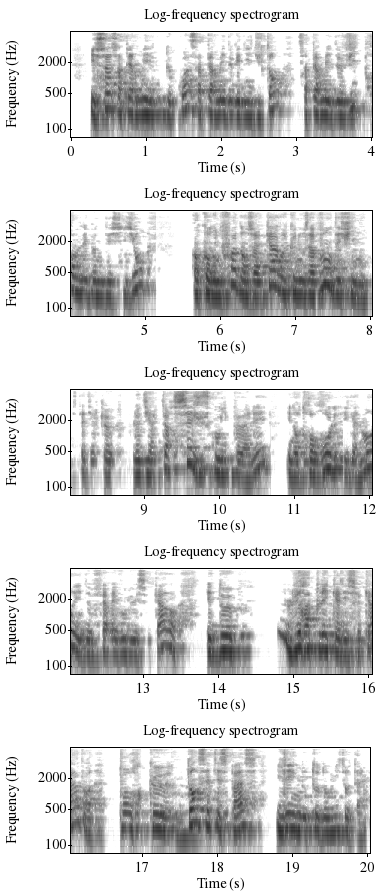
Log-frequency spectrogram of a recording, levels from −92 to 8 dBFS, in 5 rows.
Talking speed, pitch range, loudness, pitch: 200 wpm, 170-215 Hz, -24 LUFS, 185 Hz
